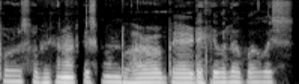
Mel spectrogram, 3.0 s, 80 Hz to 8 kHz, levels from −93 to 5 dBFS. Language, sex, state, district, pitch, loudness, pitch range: Assamese, male, Assam, Hailakandi, 130 Hz, -17 LUFS, 125-135 Hz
